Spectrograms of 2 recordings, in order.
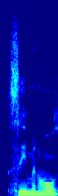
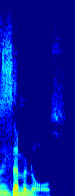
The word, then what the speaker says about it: Seminoles: Seaman holes are just going to do this darn thing. Seminoles. Seminoles. It's a pronunciation issue there, DB.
